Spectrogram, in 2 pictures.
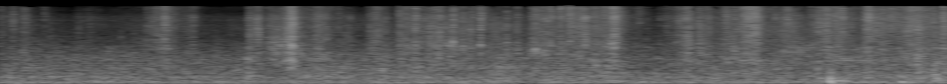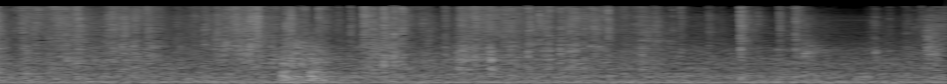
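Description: Baking paper rustling and crinkling in irregular crackles as it is peeled off the sides and top of a huge freshly baked Taiwanese castella sponge cake.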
